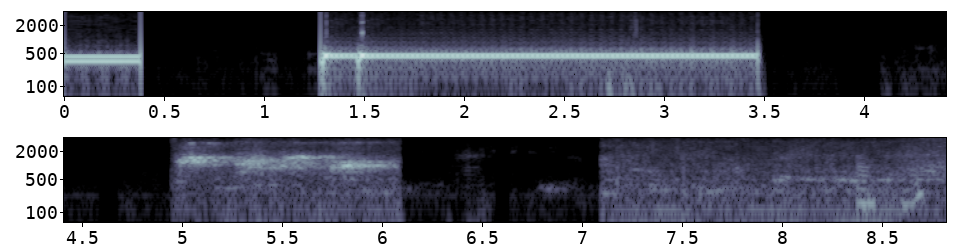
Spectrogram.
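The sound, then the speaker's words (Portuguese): A neighbor's dog barks in a short burst after a long steady telephone tone ends; faint background noise follows. “Só um instantinho que o cachorro do vizinho.”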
